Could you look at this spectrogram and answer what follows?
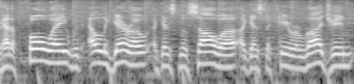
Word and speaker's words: Ligero: And talk about an international flavour, here comes the UK luchador, El Ligero! You need to roll your R's more. Is that what you're supposed to do? Let's do it again. Ligero.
